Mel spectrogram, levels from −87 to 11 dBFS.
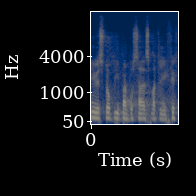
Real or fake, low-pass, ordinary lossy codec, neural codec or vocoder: fake; 14.4 kHz; AAC, 64 kbps; codec, 44.1 kHz, 2.6 kbps, DAC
